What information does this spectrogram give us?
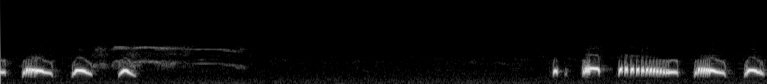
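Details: Male and female spotted doves whose calls are used to make caged birds coo: three arched coos with a faint higher tone above, a long gap, then a stuttering start, rolling purr and two more coos.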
